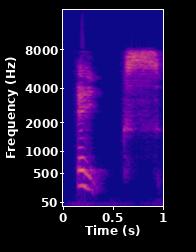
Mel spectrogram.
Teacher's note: it starts with a long vowel as in say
